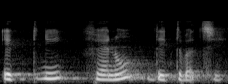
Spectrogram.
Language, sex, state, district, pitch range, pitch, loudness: Bengali, female, West Bengal, Cooch Behar, 235-285 Hz, 260 Hz, -18 LUFS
